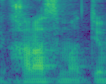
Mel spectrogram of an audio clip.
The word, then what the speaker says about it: 烏丸: カラスに丸と書いてカラスマって読むんですけど、実はこれカラス関係ないと言われてるらしいんですよ。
